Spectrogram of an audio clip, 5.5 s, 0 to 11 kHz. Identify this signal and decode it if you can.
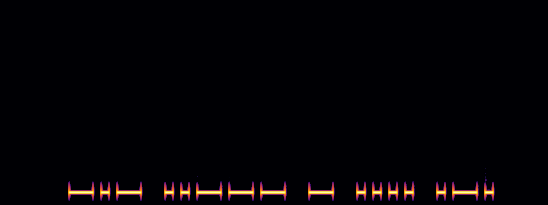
Morse code, heard as a keyed tone, about 15 wpm, 700 Hz. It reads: K2THR
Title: USA Call Signs - 8x Character Spacing - 15wpm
